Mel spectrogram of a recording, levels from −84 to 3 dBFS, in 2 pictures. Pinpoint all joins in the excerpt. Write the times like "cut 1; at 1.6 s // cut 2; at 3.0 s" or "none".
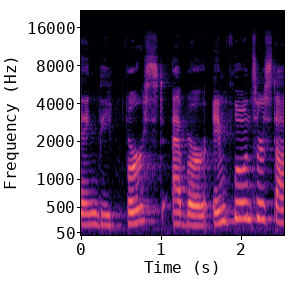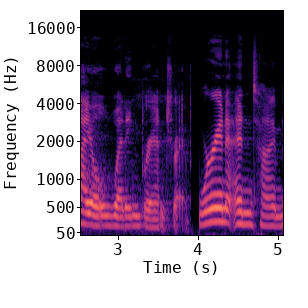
cut 1; at 3.9 s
